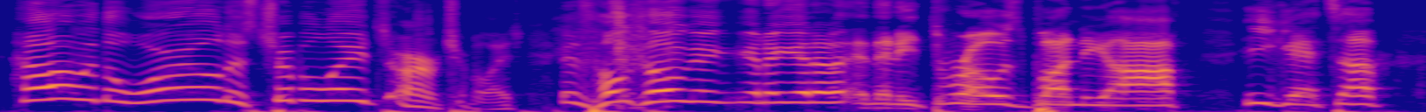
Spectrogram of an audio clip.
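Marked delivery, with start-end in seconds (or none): 0.1-4.2 high, incredulous announcer voice. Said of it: "Gorilla Monsoon is like".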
